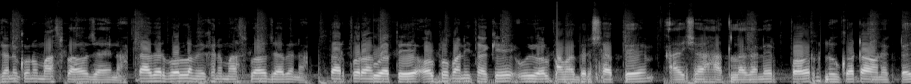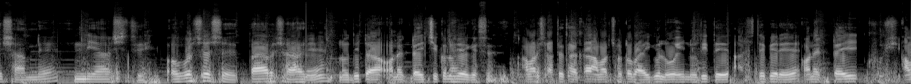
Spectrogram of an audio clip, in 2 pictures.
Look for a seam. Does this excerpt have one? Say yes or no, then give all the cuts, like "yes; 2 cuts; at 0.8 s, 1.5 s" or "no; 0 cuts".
yes; 3 cuts; at 3.7 s, 5.6 s, 12.2 s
